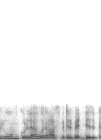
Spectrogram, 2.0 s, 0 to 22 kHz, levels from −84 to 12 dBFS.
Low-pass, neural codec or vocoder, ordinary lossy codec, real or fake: 5.4 kHz; codec, 16 kHz in and 24 kHz out, 1 kbps, XY-Tokenizer; Opus, 16 kbps; fake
